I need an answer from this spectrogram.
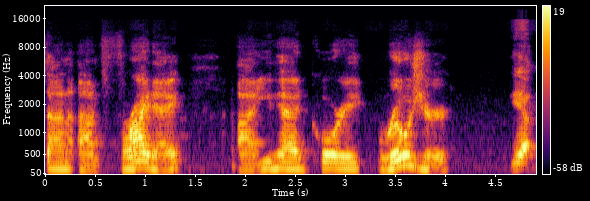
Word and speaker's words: Rozier: You had Corey Rozier, Yeah, right? So that's how you say his name, not Rosier or Rozier.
